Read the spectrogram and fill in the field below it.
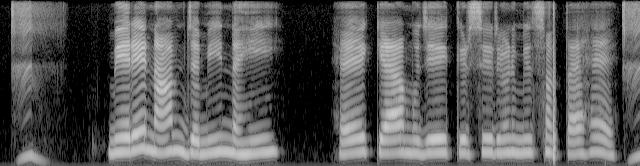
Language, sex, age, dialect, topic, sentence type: Hindi, female, 31-35, Garhwali, banking, question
